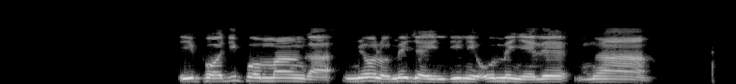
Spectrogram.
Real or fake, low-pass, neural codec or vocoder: real; 5.4 kHz; none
